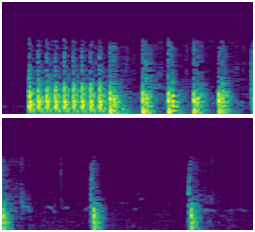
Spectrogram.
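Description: Automatic rifle gunfire heard from inside a parked car: a rapid burst lasting about a second, then about seven single shots, further apart toward the end.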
